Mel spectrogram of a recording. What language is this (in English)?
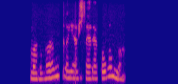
Mari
